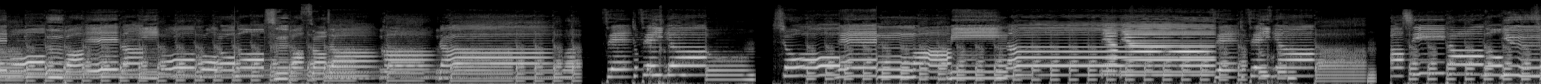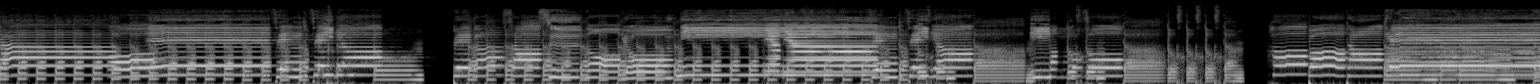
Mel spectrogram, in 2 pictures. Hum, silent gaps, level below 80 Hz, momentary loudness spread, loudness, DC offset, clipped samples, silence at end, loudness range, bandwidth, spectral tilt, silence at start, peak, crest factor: none; 13.86-13.90 s, 27.86-28.08 s; -48 dBFS; 13 LU; -16 LUFS; 0.4%; under 0.1%; 0 s; 6 LU; 17 kHz; -2 dB/octave; 0 s; 0 dBFS; 18 dB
